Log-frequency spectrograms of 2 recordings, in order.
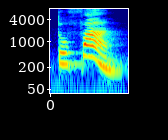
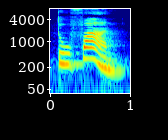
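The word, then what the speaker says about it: तूफ़ान: श्रुतलेख में नंबर 1 तूफान। देखो, फ के नीचे यहाँ पर नुक्ता लगा हुआ है। इससे जब हम इसका उच्चारण करते हैं तो इसमें आवाज में हल्कापन आता है। तूफान।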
